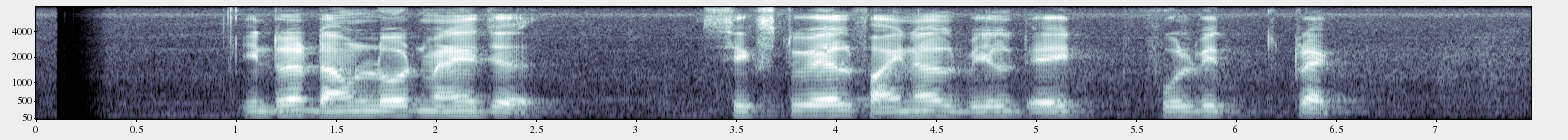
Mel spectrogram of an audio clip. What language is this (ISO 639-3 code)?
sin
